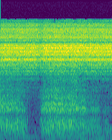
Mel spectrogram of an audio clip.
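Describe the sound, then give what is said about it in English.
Dave's breathing inside his spacesuit as the computer Hal is disconnected: slow, heavy breaths over a constant airy oxygen hiss, with a brief lull near the start. “Hal's apparently fearful emotional appeals to Dave to stop the disconnection process, and the rhythm of Dave's breathing.”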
